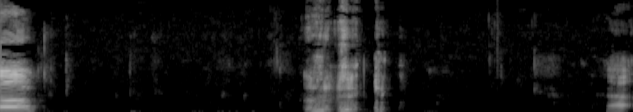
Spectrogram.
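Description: Speech only: the end of a spoken phrase at the start and a short, quieter spoken fragment about three seconds in, with a few faint clicks in the pauses.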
